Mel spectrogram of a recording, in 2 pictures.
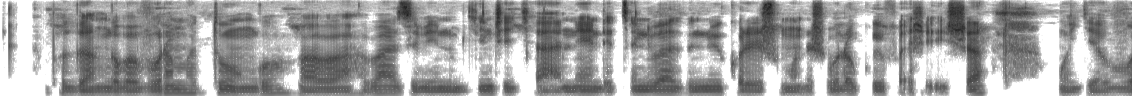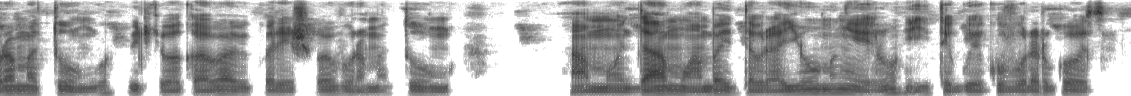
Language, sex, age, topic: Kinyarwanda, male, 18-24, agriculture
